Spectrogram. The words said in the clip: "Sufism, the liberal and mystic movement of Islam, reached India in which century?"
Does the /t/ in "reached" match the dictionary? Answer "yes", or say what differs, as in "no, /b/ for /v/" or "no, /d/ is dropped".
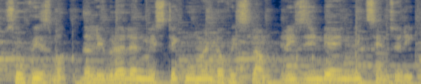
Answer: no, /t/ is dropped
